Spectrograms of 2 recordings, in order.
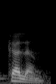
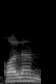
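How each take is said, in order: First: It starts with a front k sound. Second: It starts with a deep uvular q sound.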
